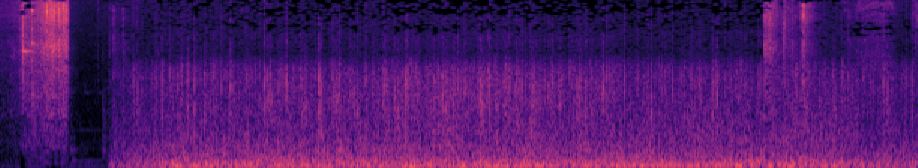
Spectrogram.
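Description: Window blinds clattering briefly as they are pulled open. Then, under a second in, a loud, steady, deep rumble sets in and holds, like a blast or a blaze; it has the muffled top of an added sound effect.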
